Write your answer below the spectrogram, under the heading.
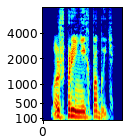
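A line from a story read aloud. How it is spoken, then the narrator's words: Rude reply. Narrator (Russian): грубо ответил он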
